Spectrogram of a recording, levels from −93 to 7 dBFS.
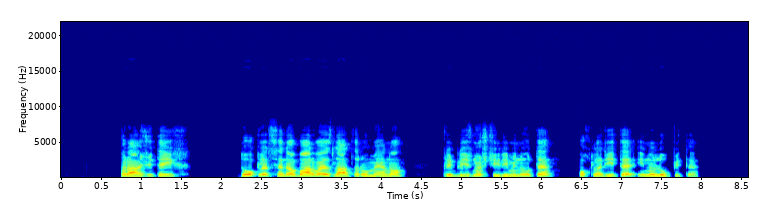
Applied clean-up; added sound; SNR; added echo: none; none; none; none.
